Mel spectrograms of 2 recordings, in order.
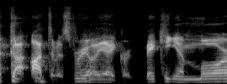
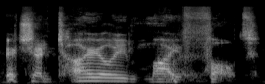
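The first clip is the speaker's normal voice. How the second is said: whispered; 7 dB quieter, slower than usual. Acted. Optimus voiced, whispered start.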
